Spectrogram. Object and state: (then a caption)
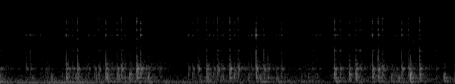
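Ceramic plant pot. A medium white ribbed ceramic plant pot, filled with soil and a pruned begonia, is tapped on its sides with the fingernails of both hands. It gives a quick, uneven run of light, dry clicks and ticks with a bright edge. Each tap dies away almost at once, over a soft low hum.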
